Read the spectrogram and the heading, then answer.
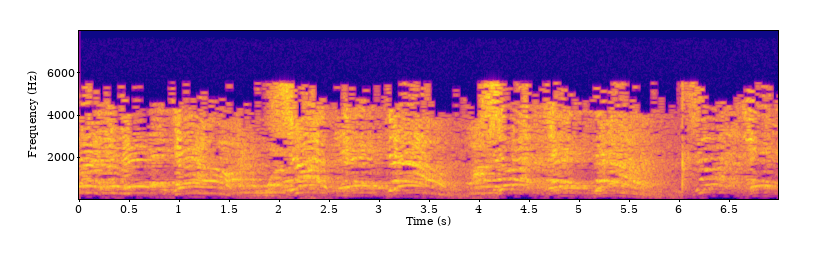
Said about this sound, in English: By the way, one of the people shouting "shut it down," kind of leading that chant,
